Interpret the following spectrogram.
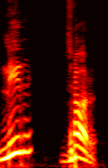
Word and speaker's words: निर्झर: नी फिर र की मात्रा है, रेफ की मात्रा है तो झ से पहले, निर्झर, निर्झर, निर्झर ऐसे करके।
